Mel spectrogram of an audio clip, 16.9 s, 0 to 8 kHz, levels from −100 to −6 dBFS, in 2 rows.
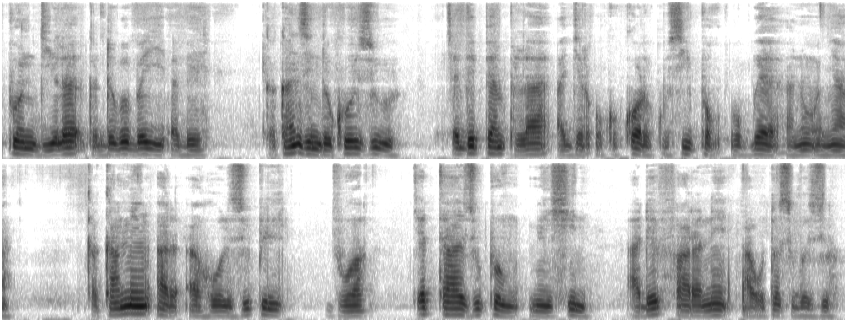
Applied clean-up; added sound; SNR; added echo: neural mask model Resemble Enhance denoiser.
